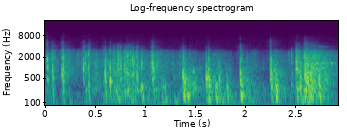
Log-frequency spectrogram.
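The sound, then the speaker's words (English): A spider knocks a glass bottle of chemical serum to the floor, heard as a rapid, irregular run of hollow thunks and clatters bouncing on a hard surface, with no voices. “spider just got through knocking the bottle of chemical serum to the floor.”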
